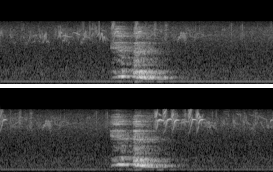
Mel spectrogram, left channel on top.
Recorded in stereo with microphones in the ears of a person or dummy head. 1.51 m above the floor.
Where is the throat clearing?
30° right (ahead or behind), 1.5 m.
